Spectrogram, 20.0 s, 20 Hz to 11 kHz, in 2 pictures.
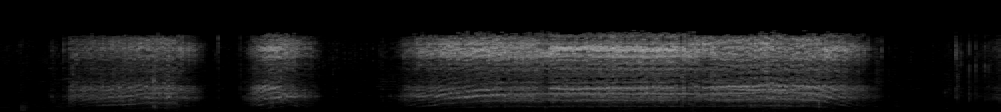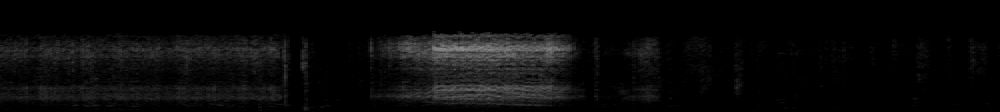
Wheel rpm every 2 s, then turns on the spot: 40, 20, 110, 160, 40, 30, 20, 80, 10, 0.
10-14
